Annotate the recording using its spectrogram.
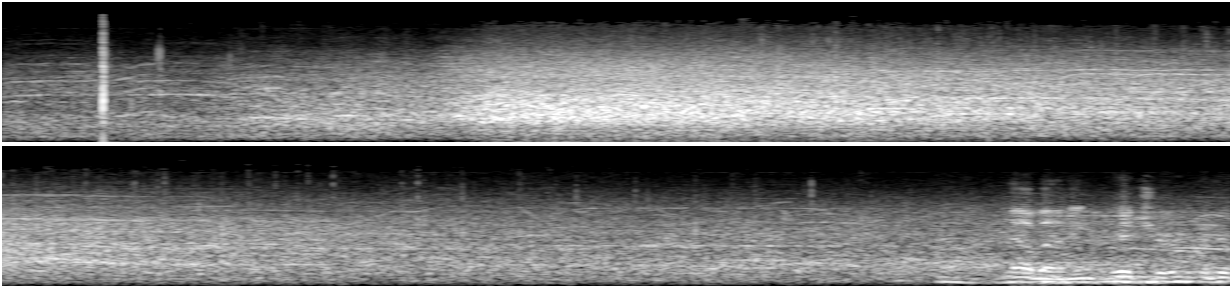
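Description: A large stadium crowd cheers loudly, then settles.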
